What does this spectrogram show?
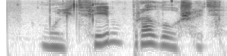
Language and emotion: Russian, neutral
